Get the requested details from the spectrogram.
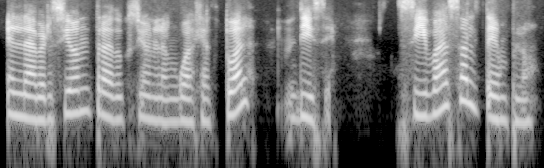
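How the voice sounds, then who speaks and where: A woman with a Mexican Spanish accent teaching a church lesson from slides in a steady, instructive way, often checking in with her listeners. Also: a little high, takes it slowly, no echo, studio quality.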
